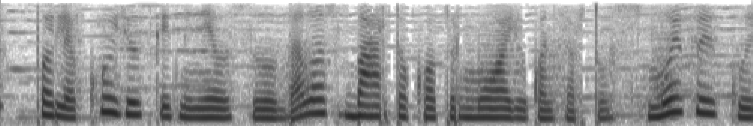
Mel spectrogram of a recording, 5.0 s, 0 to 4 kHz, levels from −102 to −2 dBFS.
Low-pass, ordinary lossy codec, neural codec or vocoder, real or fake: 3.6 kHz; AAC, 16 kbps; none; real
